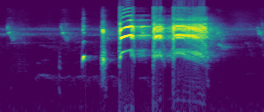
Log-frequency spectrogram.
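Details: Purebred Chinese francolin calling at a bird farm in Vân Hòa commune, Ba Vì, Hanoi, Vietnam: a few short clicks and sharp notes build into a loud, harsh, ringing series of harmonic cackles lasting about a second, then quiet.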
